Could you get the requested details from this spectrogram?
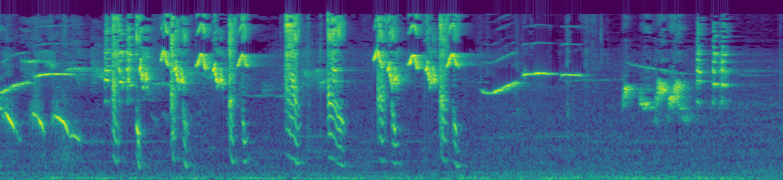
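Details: White-rumped shama singing while displaying: loud varied phrases of clear descending whistles mixed with sharp broadband clicks and rattling notes, long drawn whistle near the end, faint low room hum beneath.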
